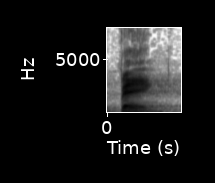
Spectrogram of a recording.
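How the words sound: It is said with an American English accent. The speaker calls it right. "o americano é bang, denota uma explosão"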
